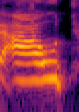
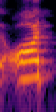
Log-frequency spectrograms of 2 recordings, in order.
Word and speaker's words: ought: it's not out. It's not out. It's ought to.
